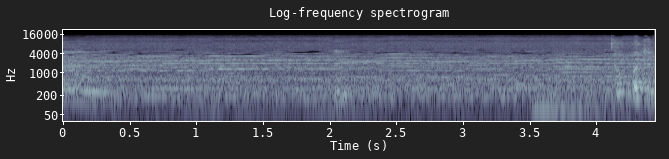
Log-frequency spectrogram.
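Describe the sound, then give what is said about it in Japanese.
Muffled karaoke music bleeds through a wall from the next room of a dormitory, a steady, dull wash of sound with no clear words, fairly quiet and continuous throughout. “あ隣のカラオケだびっくりした 何の音楽かと思そう隣がこんな聞こえるんだ”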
